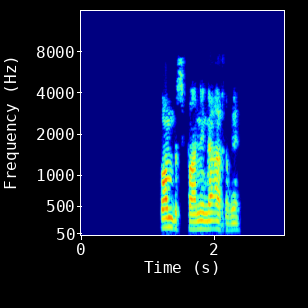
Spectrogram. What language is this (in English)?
Kurdish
